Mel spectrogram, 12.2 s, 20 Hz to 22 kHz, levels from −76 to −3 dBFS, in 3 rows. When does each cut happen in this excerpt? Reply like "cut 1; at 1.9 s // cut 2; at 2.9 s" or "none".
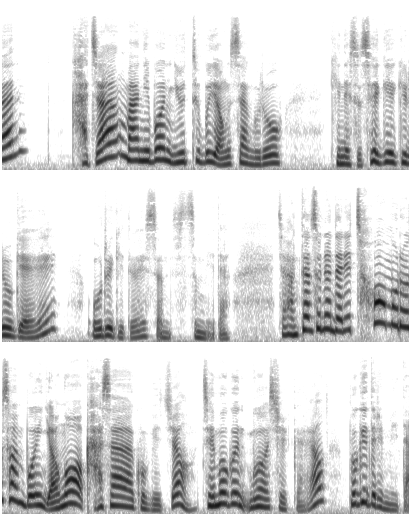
none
